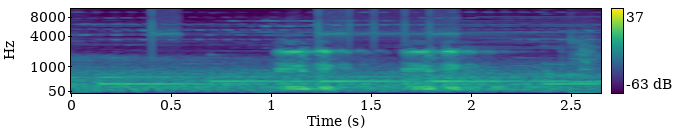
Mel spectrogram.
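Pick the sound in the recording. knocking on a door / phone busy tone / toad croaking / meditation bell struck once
toad croaking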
